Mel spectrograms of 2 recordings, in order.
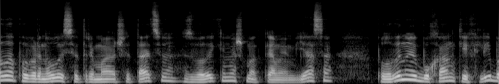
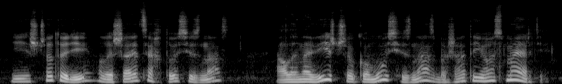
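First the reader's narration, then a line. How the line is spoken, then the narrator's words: Sighing. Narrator (Ukrainian): Я зітхнув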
